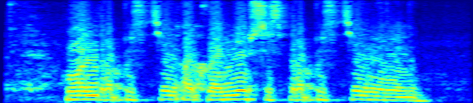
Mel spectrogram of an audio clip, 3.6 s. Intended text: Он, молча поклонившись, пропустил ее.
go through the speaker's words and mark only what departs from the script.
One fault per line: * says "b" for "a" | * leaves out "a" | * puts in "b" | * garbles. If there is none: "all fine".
* says "пропустил" for "молча"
